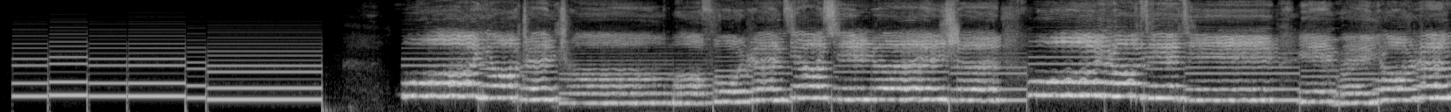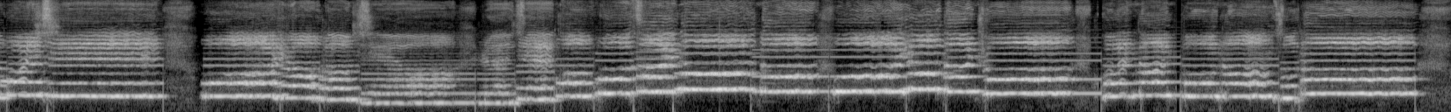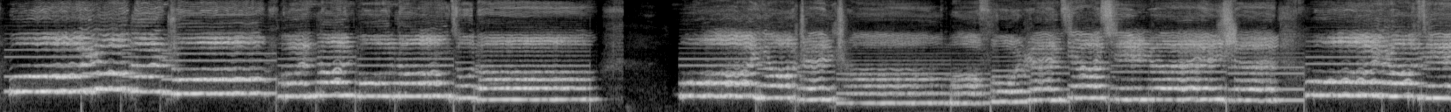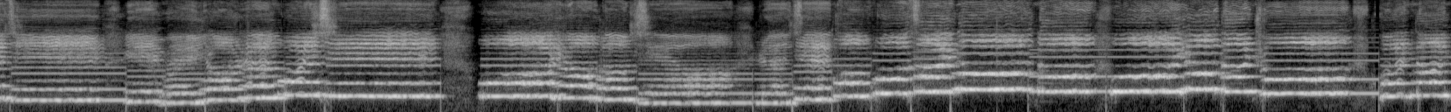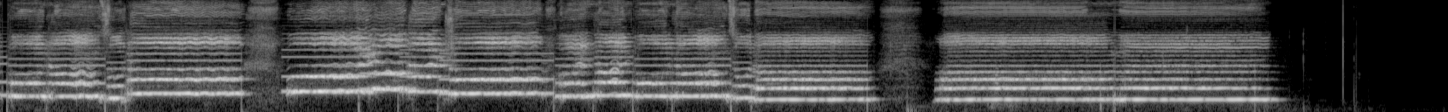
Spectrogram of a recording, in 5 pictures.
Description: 女高音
